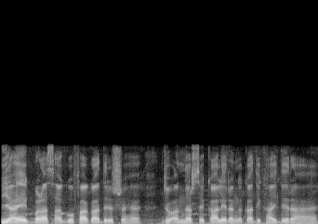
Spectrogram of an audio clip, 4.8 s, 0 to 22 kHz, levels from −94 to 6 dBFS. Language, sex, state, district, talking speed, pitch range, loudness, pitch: Hindi, male, Jharkhand, Palamu, 225 wpm, 130-140 Hz, -16 LUFS, 135 Hz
